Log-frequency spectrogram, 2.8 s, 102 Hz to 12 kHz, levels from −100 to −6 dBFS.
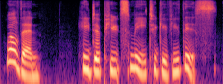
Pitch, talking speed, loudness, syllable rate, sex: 215 Hz, 195 wpm, -18 LUFS, 5.1 syllables/s, female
